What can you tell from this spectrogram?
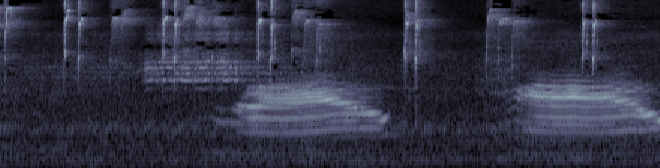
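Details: Domestic cat found about two kilometers from home, giving two drawn-out harmonic meows roughly two seconds apart, each swelling and fading, with clicks and rustling handling noise between them.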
